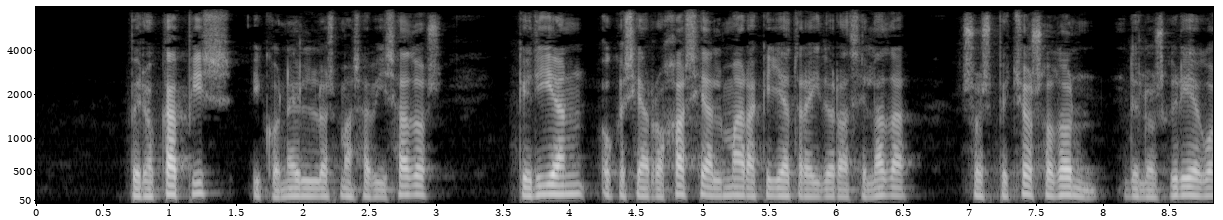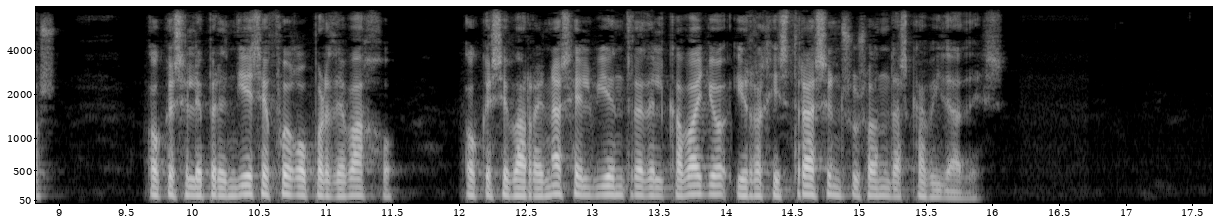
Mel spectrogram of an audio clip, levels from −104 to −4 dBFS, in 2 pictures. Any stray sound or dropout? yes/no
no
